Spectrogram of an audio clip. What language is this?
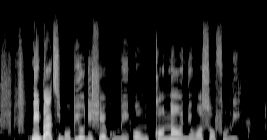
Yoruba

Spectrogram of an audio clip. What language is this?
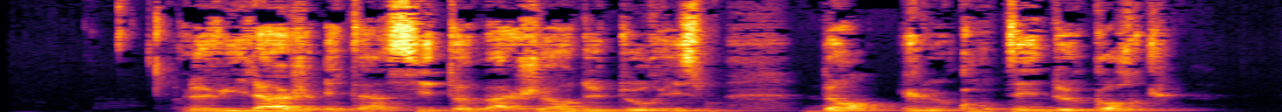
French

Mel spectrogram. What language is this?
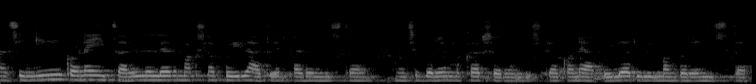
Konkani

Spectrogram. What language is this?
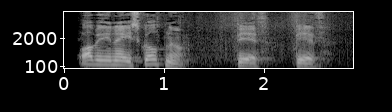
Welsh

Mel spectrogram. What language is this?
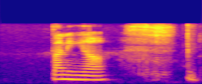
Dogri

